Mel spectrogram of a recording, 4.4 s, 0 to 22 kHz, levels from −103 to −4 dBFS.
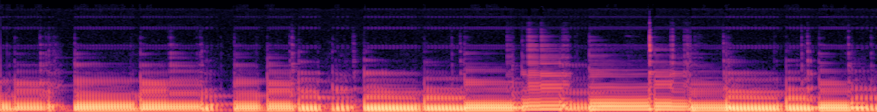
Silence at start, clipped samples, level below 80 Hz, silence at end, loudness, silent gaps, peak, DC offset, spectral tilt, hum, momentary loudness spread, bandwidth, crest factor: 0 s; under 0.1%; -30 dBFS; 0 s; -17 LUFS; none; -4 dBFS; under 0.1%; -11.5 dB/octave; none; 4 LU; 4.5 kHz; 12 dB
